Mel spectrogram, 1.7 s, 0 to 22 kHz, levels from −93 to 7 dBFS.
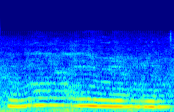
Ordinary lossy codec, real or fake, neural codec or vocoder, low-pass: none; fake; codec, 16 kHz, 4 kbps, X-Codec, WavLM features, trained on Multilingual LibriSpeech; 7.2 kHz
